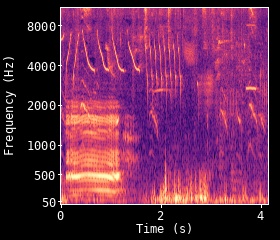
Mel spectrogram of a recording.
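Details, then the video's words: A single steady moo, just over a second long, from a calf looking for its mother in a flooded rice field. Falling bird chirps follow, then low rustling noise. "Suara Sapi Sedang Mencari Induknya"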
